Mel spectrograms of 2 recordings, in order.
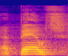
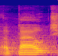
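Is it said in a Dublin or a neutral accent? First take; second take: Dublin; neutral. First: It is said in a Dublin accent. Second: It is said in a neutral accent.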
